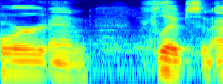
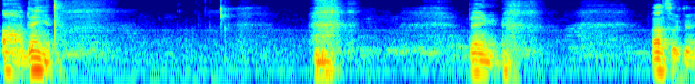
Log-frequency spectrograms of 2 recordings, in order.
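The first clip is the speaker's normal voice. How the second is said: out of breath, quieter; 5 dB quieter than usual. Fitness coach, just ran up and down the stairs: out of breath. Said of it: "I'm out of breath from running up and down the stairs".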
